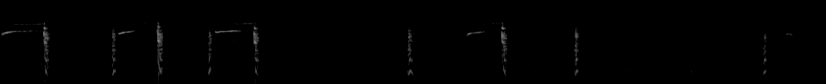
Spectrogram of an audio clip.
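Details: Male peregrine falcon arriving with a prey gift and calling the female, Koszalin, Poland, 16 February 2024, online falcon camera; rising high whines ending in abrupt clicks, grouped in quick pairs, then isolated clicks fading out.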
